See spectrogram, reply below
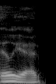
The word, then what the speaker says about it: Iliad: So it's written in like the Iliad? – I think it's one of them. – Or did I mispronounce it? – No, it's the Iliad.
